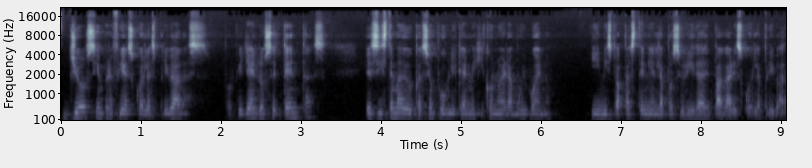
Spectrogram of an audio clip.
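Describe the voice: A woman with a central Mexican accent talks at a fast pace with few pauses and little pitch movement. Her pitch is low, with vocal fry and a slightly mellow tone.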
